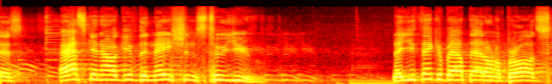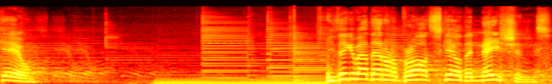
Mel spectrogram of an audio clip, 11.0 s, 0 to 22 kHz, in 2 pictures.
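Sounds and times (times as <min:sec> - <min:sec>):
acoustic guitar chords: 0:00.0 - 0:11.0
electric bass: 0:03.4 - 0:04.4, 0:07.0 - 0:11.0.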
